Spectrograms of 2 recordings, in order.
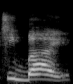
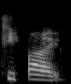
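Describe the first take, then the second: First: The middle consonant is a voiced B sound. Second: The middle consonant is an unvoiced P sound. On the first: This is how the word is written. "tulisannya Cibai" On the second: This is how the word is actually read. "tapi kita bacanya Cipai"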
